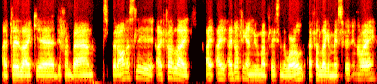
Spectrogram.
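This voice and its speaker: A man, telling his story casually and haltingly as an interview guest, with informal language. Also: mid-range voice, steady tone, no room sound, phone-quality sound. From Sweden. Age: 30s. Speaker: interview guest, film director.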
